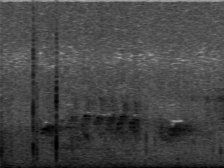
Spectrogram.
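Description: Near silence: quiet outdoor ambience with a faint, distant bird calling, a high thin sound lasting about a second in the middle.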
